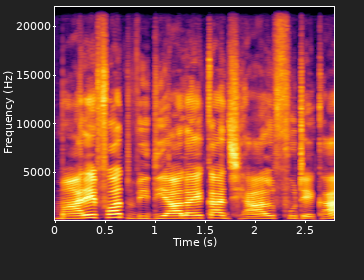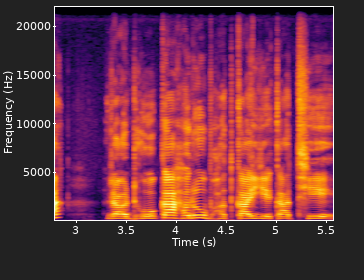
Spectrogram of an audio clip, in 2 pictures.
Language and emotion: Nepali, neutral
